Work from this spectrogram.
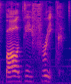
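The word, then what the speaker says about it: Bal d'Afrique: I mean, when I slow it down, it says Bal de Frique. But Bal de Frique, you gotta say it like that, you know, French.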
